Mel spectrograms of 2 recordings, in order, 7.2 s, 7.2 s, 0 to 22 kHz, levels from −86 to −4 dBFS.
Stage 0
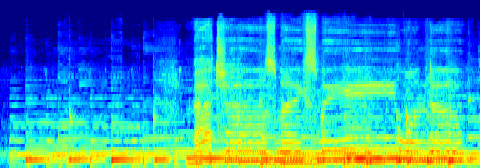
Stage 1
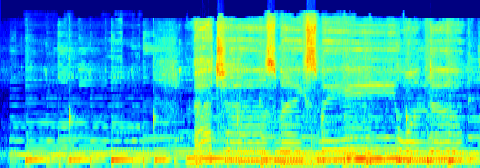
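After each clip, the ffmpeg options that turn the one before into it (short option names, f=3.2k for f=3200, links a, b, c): -af "aexciter=amount=9.7:drive=4.6:freq=3.3k,volume=-4.5dB"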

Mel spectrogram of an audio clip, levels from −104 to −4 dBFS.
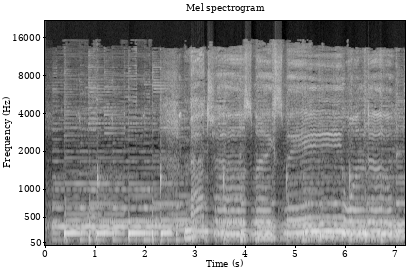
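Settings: -af "acompressor=threshold=-26dB:ratio=16,volume=8.5dB"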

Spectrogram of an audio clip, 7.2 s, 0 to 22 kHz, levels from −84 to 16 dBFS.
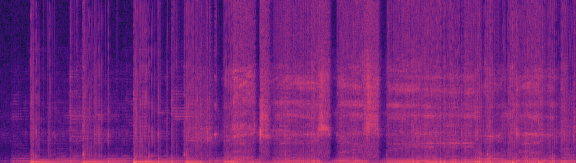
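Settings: -filter_complex "[0:a]highpass=120,acrusher=bits=4:dc=4:mix=0:aa=0.000001,asplit=2[a][b];[b]adelay=22,volume=-11dB[c];[a][c]amix=inputs=2:normalize=0"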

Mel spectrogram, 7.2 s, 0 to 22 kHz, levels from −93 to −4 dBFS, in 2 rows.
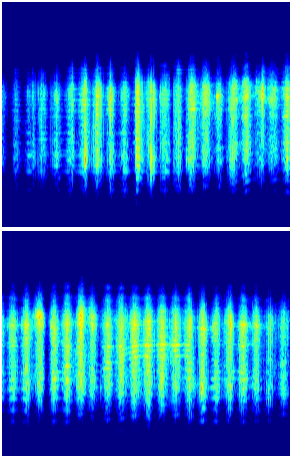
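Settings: -af "asuperpass=centerf=2400:order=12:qfactor=0.69,dynaudnorm=f=330:g=5:m=11.5dB,aeval=exprs='val(0)*pow(10,-22*(0.5-0.5*cos(2*PI*5.9*n/s))/20)':c=same,volume=-6dB"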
